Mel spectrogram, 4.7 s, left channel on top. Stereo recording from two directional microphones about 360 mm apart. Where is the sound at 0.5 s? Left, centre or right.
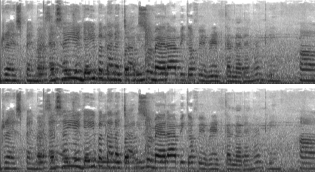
Right.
